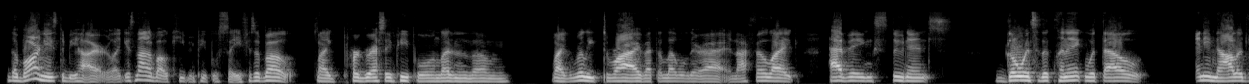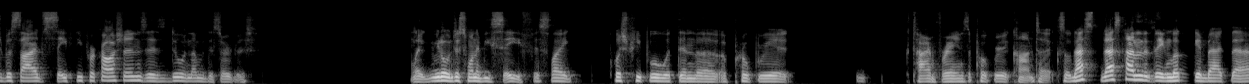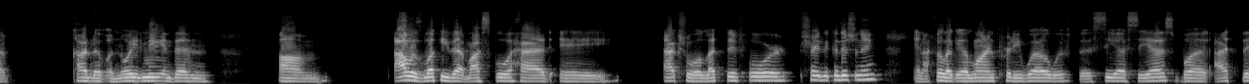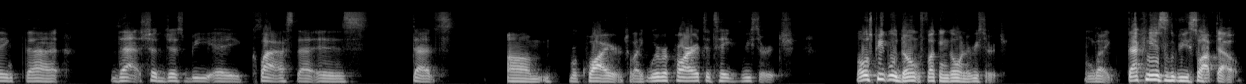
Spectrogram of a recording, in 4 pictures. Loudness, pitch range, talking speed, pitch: -20 LUFS, 145-170 Hz, 175 wpm, 155 Hz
